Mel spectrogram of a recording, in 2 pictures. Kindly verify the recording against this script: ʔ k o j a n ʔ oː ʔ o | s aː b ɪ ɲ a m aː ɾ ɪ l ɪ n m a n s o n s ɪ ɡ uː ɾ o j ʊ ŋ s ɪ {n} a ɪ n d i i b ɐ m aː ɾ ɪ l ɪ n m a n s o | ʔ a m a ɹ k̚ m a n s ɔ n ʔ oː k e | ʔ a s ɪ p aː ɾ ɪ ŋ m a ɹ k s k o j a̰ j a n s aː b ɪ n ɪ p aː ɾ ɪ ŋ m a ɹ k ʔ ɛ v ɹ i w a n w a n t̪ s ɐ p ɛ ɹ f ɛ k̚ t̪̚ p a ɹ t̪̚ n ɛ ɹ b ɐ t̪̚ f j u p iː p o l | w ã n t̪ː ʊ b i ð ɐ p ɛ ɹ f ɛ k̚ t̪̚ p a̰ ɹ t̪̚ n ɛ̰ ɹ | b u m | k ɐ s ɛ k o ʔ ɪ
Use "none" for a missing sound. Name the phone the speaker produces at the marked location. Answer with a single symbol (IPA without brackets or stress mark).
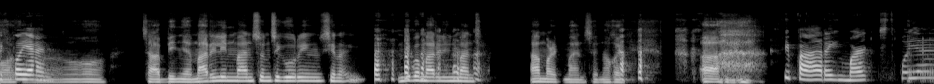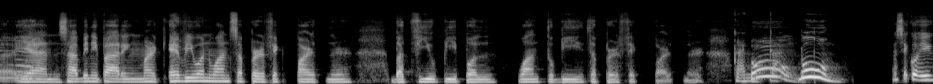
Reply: n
